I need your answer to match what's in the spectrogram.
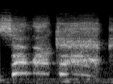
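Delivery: very high screamed shout. Retelling screaming along while watching a show: retelling own screaming. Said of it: "I just start screaming".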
